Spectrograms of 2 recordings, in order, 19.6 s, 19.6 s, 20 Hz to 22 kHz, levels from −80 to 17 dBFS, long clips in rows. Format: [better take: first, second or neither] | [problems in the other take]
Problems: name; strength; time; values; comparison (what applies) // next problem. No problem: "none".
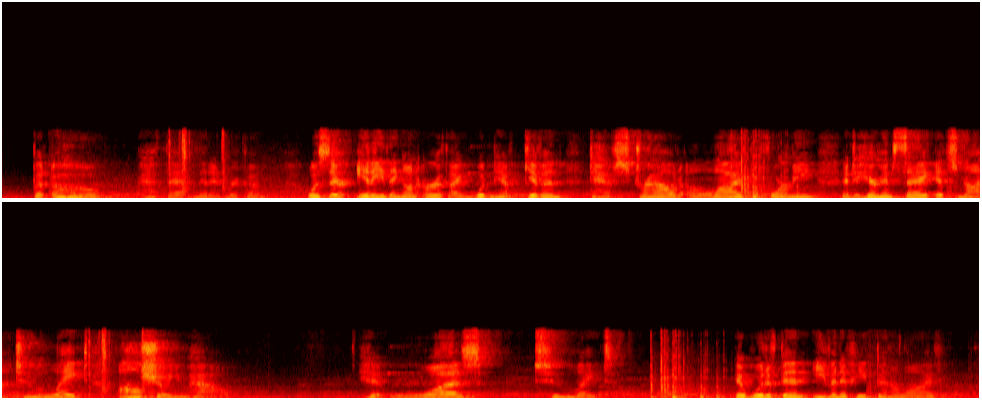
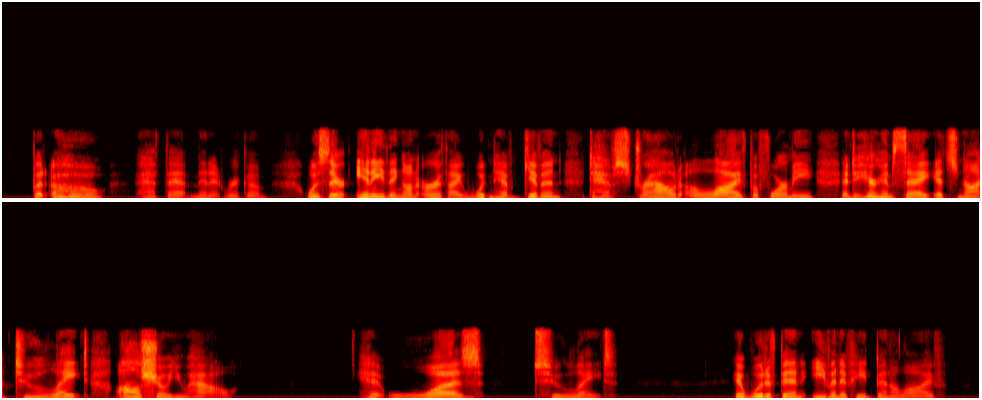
second | background sound (Slam); 11 dB below the speech // room echo; dies away in 0.7 s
